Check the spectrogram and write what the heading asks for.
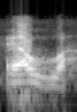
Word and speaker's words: Allah: Düz, onu yaxşı olardı ki, sen bizim bu hafiz kardeşlerden soruşasan, ben onu bilirim ki, bəli, orada düzgün telaffuz olması Allah'tır. Allah, yani dalınca A.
